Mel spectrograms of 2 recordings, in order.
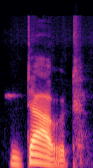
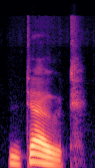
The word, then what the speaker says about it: doubt: be silent like dead doubt subtle uh remember guys if there is b and t together uh b is always silent these are some examples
